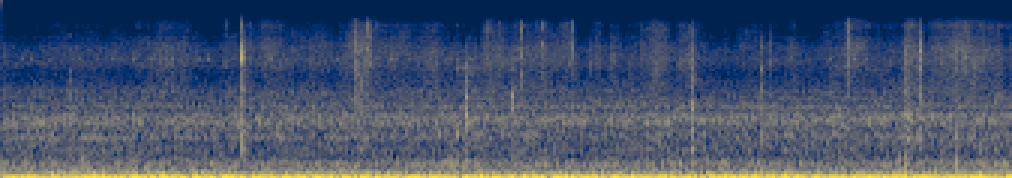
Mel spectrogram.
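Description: Steady low rumble of a car engine idling, heard inside the cabin, with a few faint clicks.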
